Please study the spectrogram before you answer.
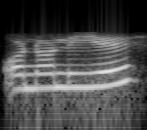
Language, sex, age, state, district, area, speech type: Santali, female, 18-30, West Bengal, Jhargram, rural, conversation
